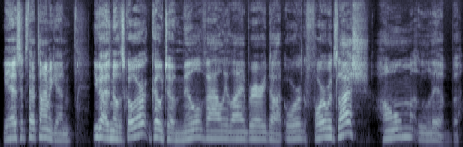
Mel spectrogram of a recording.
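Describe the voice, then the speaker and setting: Slightly high-voiced and unhurried, a man narrates a scripted library tutorial with a casual, joking feel. He speaks directly to the audience and plays out small pretend conversations, keeping things playful.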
